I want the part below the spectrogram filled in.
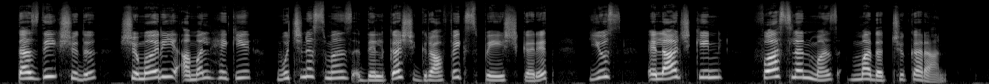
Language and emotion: Kashmiri, neutral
